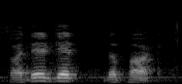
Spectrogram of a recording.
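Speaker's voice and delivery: ordinary talk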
